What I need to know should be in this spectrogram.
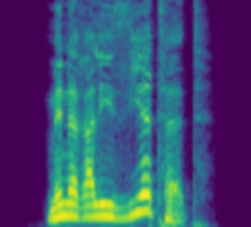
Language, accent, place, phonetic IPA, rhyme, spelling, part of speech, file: German, Germany, Berlin, [minəʁaliˈziːɐ̯tət], -iːɐ̯tət, mineralisiertet, verb, De-mineralisiertet.ogg
- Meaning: inflection of mineralisieren: 1. second-person plural preterite 2. second-person plural subjunctive II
